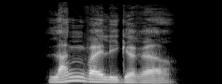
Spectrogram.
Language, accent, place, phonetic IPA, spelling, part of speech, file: German, Germany, Berlin, [ˈlaŋvaɪ̯lɪɡəʁɐ], langweiligerer, adjective, De-langweiligerer.ogg
- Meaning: inflection of langweilig: 1. strong/mixed nominative masculine singular comparative degree 2. strong genitive/dative feminine singular comparative degree 3. strong genitive plural comparative degree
